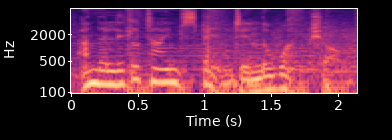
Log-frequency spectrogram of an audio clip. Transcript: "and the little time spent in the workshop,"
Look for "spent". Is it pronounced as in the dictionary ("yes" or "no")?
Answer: yes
